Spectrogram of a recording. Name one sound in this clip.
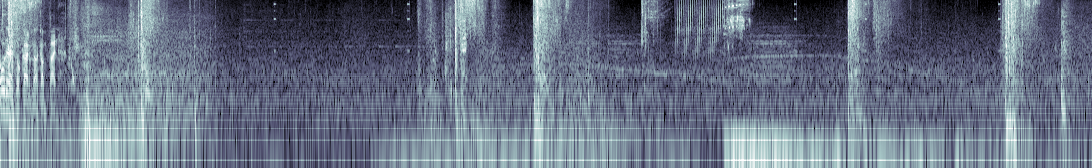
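Web lines zip and whoosh through the air in quick bursts.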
